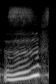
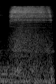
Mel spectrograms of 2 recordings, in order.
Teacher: In the z sound, your voice box is on, and otherwise, s, your voice is not on. So these are a voiced and unvoiced pair.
